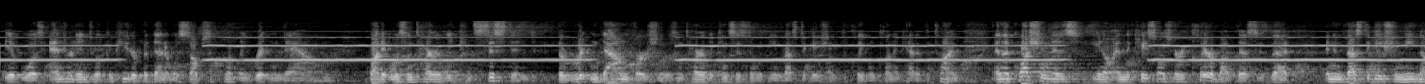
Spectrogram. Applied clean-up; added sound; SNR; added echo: none; Wind instrument, woodwind instrument; 1 dB; reverberation time 2.2 s.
